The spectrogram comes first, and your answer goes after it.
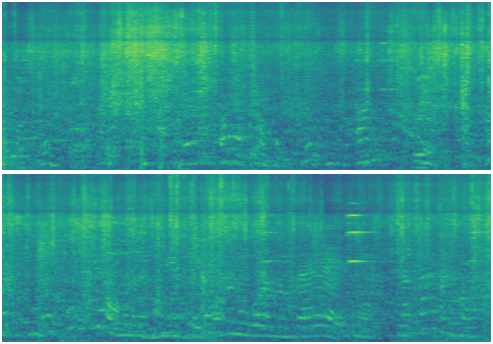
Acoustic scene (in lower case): crowded indoor space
